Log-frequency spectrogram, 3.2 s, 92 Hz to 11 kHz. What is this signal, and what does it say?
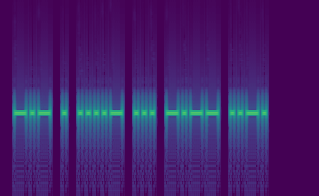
Morse code, heard as a keyed tone, about 30 wpm, 700 Hz. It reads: KE4SYF
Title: USA Callsign DE Callsign - 6 Characters - 30wpm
